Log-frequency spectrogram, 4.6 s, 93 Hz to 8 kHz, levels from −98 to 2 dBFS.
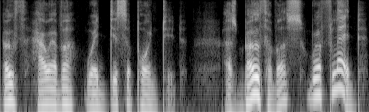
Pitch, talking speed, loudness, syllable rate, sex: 120 Hz, 130 wpm, -19 LUFS, 4.6 syllables/s, male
